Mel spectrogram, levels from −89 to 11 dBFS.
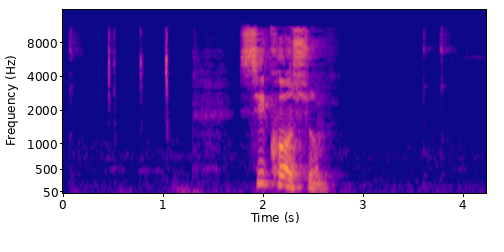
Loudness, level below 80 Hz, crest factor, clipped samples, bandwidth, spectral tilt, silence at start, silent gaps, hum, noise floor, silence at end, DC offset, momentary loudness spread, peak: -19 LUFS; -62 dBFS; 22 dB; under 0.1%; 11.5 kHz; -2.5 dB/octave; 1 s; none; none; -75 dBFS; 1.6 s; under 0.1%; 23 LU; -4 dBFS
